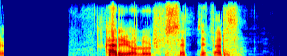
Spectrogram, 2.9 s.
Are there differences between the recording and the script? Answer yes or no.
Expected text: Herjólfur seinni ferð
no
